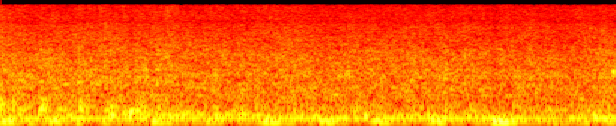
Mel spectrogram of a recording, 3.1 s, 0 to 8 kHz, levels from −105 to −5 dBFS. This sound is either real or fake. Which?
real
